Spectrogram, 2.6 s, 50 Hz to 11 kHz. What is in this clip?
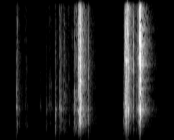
Glock19 magchange
Magazine change of a Glock19 Handgun.
gun, reload, magazine, handgun, pistol, glock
